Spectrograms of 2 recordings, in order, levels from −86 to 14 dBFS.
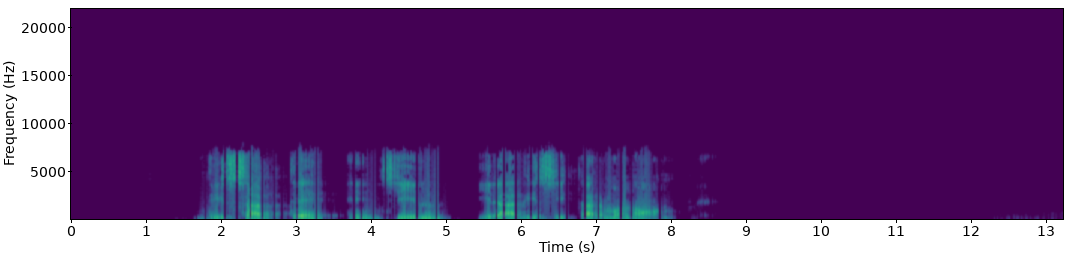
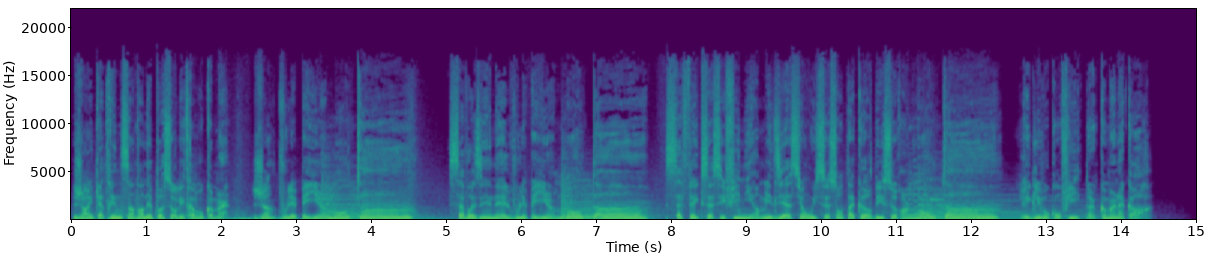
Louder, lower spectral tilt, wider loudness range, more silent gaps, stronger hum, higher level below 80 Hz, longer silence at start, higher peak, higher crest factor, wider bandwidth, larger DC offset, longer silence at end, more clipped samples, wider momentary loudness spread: second, -24 LUFS vs -18 LUFS; second, -4 dB/octave vs -5.5 dB/octave; first, 6 LU vs 1 LU; first, 5.22-5.27 s, 5.38-5.43 s vs none; neither; second, -54 dBFS vs -32 dBFS; first, 1.7 s vs 0.05 s; about the same, -2 dBFS vs -4 dBFS; first, 26 dB vs 14 dB; second, 7.8 kHz vs 17.5 kHz; second, under 0.1% vs 0.2%; first, 5.3 s vs 0.6 s; neither; first, 15 LU vs 6 LU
